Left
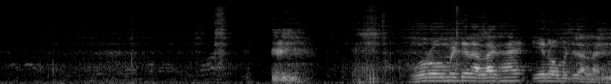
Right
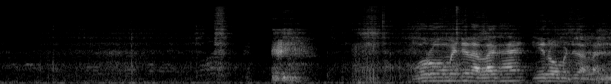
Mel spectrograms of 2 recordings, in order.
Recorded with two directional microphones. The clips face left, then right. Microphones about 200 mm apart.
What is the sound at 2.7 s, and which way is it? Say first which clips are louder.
Throat clearing: left 5 dB; 35° left (ahead or behind).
